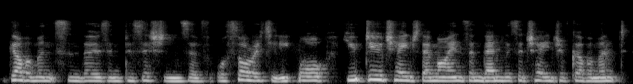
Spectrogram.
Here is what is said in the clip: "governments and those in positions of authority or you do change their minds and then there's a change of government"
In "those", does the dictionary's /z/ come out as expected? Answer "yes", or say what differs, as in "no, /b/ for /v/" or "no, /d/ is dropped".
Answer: yes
